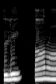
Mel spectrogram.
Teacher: نون ساکن کے بعد فا ہے حروف اخفا میں سے، یہاں پہ اخفا ہوگا اس لیے یہاں پہ غنہ کریں گے۔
